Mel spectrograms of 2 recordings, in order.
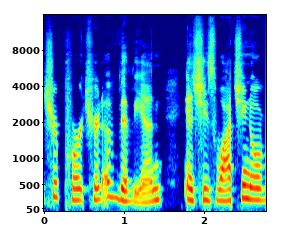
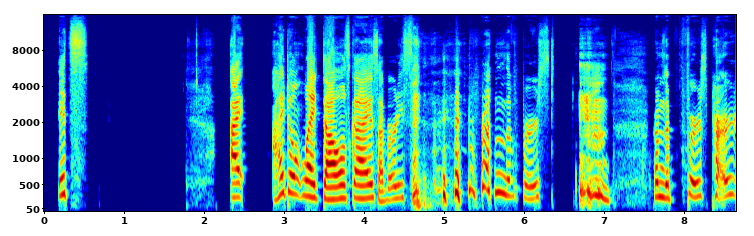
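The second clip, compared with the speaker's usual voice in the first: emotional voice catching, a little choked up; 4 semitones higher, 6 dB louder than usual. Showing viewers a handmade doll bed and tray, getting choked up. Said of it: "I got a little choked up".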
